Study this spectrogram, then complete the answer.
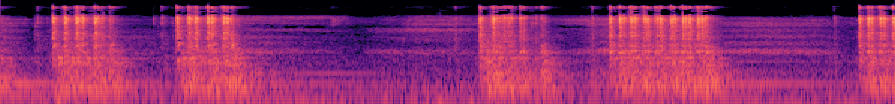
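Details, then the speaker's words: Case VAI engine, battery that previously failed to start another tractor: short sharp solenoid buzzing about once a second with no cranking; solenoid chattering from a dead battery. "the old school trick in my head was like Kyle the solenoids buzzing is probably a dead battery"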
